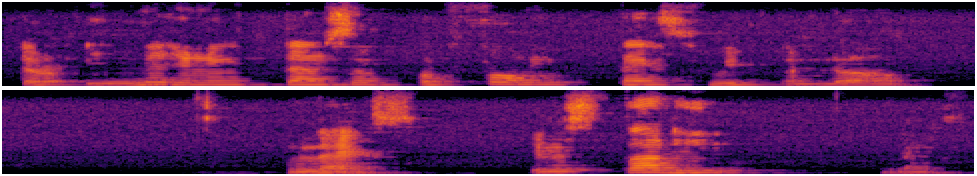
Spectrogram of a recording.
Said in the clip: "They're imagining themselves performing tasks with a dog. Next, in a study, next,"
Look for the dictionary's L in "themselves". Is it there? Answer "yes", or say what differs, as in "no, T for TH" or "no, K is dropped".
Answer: no, L is dropped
